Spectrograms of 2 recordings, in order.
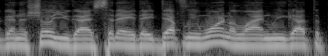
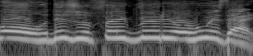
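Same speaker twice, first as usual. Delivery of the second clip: doubting, skeptical tone. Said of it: "some of you are like".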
